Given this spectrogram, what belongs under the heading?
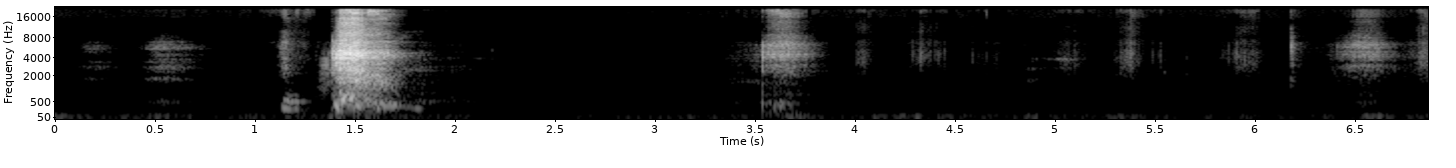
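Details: Sharp loud sneeze with a quick inhalation, then a softer second sneeze a couple of seconds later in a quiet room, from someone coming down with something while working from home.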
